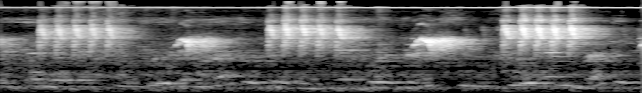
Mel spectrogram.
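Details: Javan bush lark in breeding condition, courting another lark. Quieter passage alternating dry, buzzy rattles with short, clear whistled notes, repeated in a loose rhythm.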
